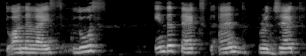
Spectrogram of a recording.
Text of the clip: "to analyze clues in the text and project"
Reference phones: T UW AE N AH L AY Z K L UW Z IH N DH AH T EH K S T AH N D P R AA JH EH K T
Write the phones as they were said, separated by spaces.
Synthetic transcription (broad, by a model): T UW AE N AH L AY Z K L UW S IH N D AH T EH K S T AH N D P R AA JH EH K T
